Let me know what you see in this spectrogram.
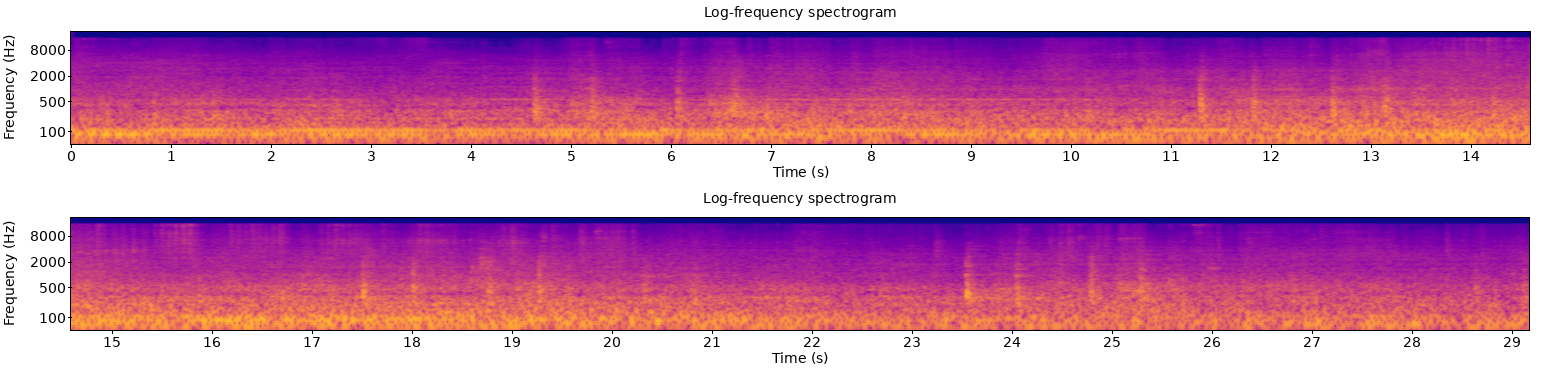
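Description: Freight train of covered hopper cars rolling past close by: a steady rumble of steel wheels on rail, with scattered clicks and knocks from the wheels and couplings.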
